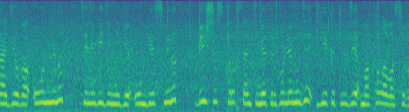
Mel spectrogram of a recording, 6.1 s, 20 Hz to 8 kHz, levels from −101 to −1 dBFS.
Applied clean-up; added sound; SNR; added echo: none; Rain; 15 dB; none.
